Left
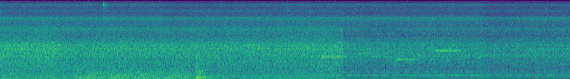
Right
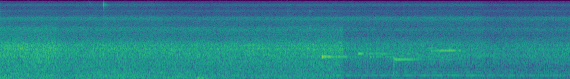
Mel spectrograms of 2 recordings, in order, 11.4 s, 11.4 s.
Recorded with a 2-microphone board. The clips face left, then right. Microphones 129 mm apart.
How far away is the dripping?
About 0.6 m.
